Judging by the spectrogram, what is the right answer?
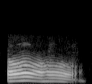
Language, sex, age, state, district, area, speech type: Marathi, male, 30-45, Maharashtra, Akola, rural, conversation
